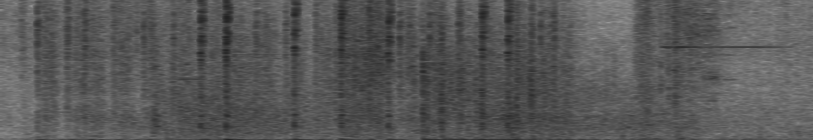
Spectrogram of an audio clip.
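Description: A plane explodes with a loud bang.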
